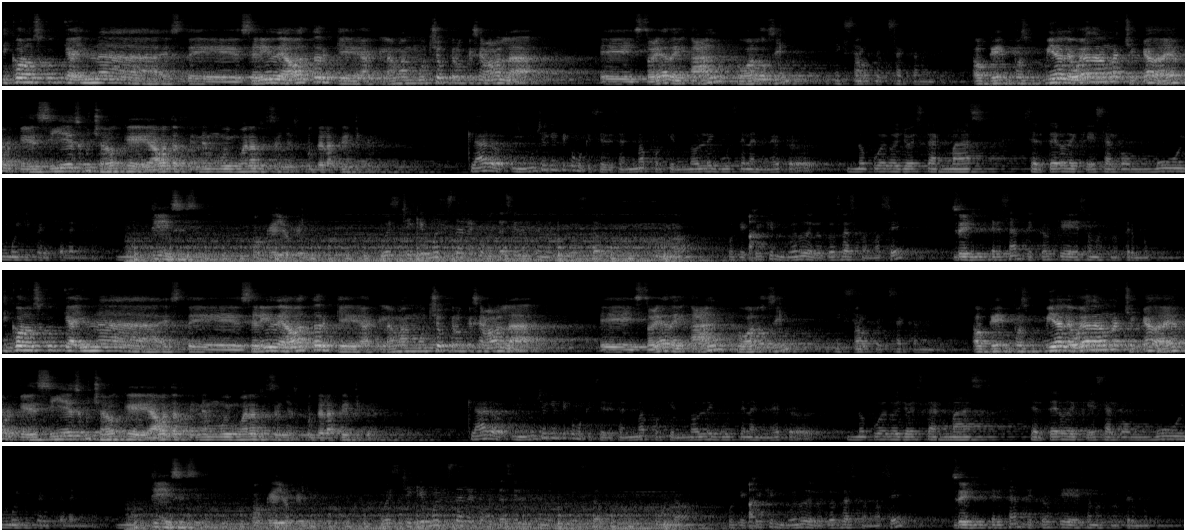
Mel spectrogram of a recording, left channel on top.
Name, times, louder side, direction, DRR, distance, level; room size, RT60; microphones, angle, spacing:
voice 1, 0.0-5.4 6.0-8.0 8.5-8.7 9.7-15.6 25.2-25.7 26.2-26.8 31.1-31.3 33.2-33.4, right 1 dB, 5° right, 3 dB, 0.9 m, -31 dB
voice 2, 8.3-9.3 16.5-20.0 20.3-25.5 26.7-26.9 27.5-29.7 30.2-30.6 30.9-32.7 33.3-35.2, left 2 dB, 15° left, 2 dB, 0.6 m, -42 dB
sound 1, 24.9-30.5, left 2 dB, 50° left, 0.7 m, -38 dB
21.0 x 9.0 x 4.2 m, 2.7 s
head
